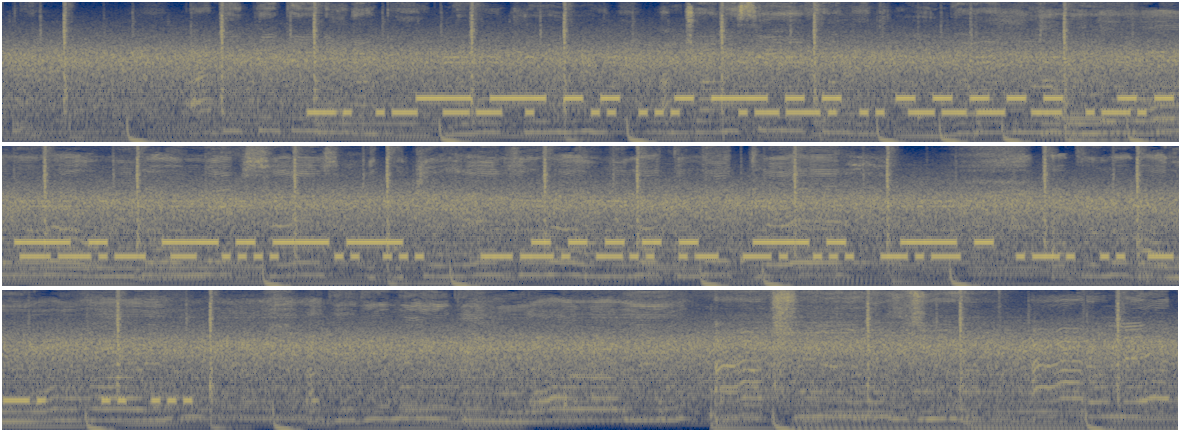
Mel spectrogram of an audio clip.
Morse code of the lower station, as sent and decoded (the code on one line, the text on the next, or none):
-. .- -- . / .. ... / .--. .. --- - .-. / --.- - .... / .. ... / --. -.. .- -. ... -.- / .-. .. --. / .. ...
NAME IS PIOTR QTH IS GDANSK RIG IS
